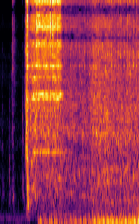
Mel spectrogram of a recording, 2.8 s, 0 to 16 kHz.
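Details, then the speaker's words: Exmark Radius mower (2019?) after carburetor cleaning, freed stuck spring/needle at carb bottom: cranks briefly, catches at once, settles into steady even low putter, idle seems kind of low; normal start and idle. "to this baby purr, boy. Can't get too crazy. Oh, it's kind of low."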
